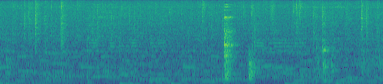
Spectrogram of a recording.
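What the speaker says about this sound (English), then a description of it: "So we now add the garlic." Garlic sizzling and frying in a hot pan, a steady crackling hiss with a couple of brief louder scrapes from stirring.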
